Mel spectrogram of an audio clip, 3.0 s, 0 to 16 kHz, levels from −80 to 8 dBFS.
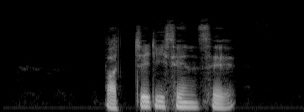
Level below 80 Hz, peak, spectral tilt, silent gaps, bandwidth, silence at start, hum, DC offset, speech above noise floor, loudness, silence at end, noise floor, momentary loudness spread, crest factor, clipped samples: -52 dBFS; -4 dBFS; -7 dB/octave; none; 8.6 kHz; 1.05 s; 50 Hz at -50 dBFS; under 0.1%; 48 dB; -26 LUFS; 0.7 s; -72 dBFS; 11 LU; 24 dB; under 0.1%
